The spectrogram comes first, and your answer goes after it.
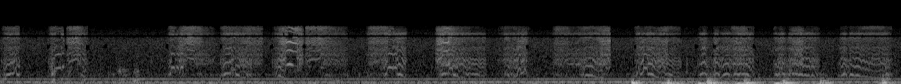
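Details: Pet hamster Daisy, a mother, with her 13-day-old pups, their fur grown and eyes almost open, now very vocal; rapid short squeaks repeat about two to three times a second over a steady electrical hum.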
